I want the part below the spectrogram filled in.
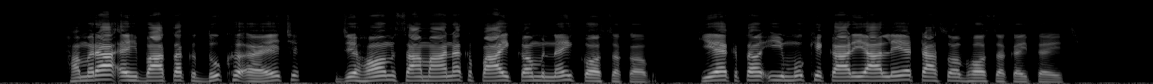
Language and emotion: Maithili, sad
